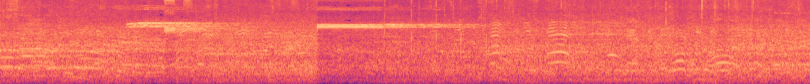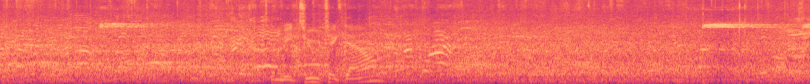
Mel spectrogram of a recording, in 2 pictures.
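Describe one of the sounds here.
A large crowd cheers and shouts throughout a big echoing arena.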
